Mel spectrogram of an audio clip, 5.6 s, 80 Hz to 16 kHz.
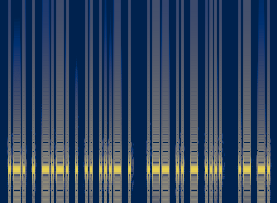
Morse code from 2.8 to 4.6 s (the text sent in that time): WITH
